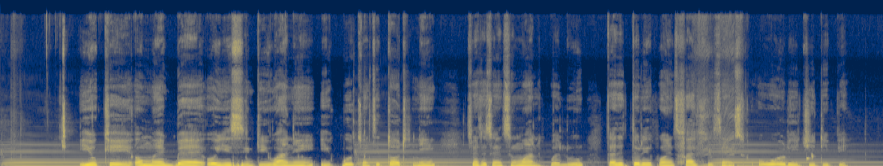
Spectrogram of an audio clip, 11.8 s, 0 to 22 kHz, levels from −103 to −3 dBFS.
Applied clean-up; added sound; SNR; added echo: none; Bowed string instrument; 19 dB; none.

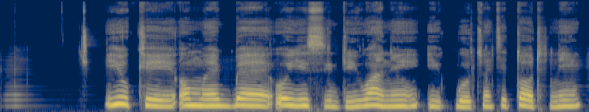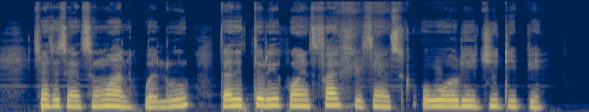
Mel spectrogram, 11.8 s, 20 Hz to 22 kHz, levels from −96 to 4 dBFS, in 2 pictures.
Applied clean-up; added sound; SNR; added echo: neural mask model DeepFilterNet 3.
